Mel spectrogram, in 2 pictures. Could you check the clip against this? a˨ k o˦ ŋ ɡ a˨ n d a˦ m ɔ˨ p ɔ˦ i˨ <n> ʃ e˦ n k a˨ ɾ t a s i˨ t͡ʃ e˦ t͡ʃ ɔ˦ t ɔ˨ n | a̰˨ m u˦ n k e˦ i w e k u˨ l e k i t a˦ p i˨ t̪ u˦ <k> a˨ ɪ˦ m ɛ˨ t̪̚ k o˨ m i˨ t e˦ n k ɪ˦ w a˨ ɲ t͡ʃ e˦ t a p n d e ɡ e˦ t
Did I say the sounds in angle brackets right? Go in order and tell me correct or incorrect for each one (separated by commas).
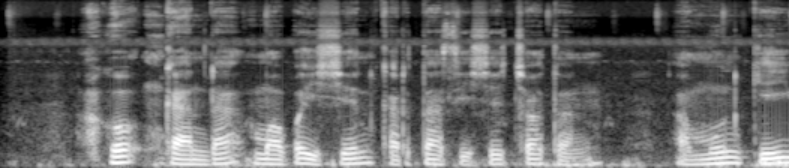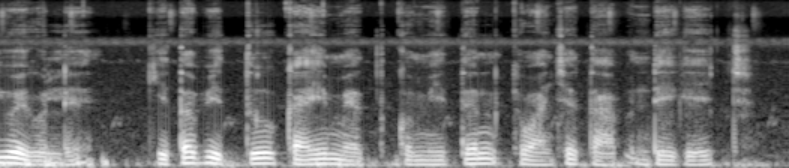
incorrect, correct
